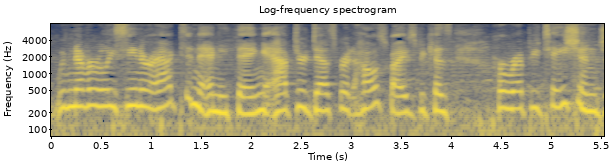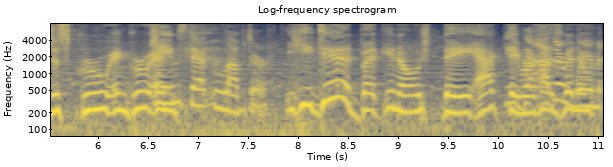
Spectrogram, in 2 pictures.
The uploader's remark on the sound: Wednesday Day 7 at the MN State Fair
